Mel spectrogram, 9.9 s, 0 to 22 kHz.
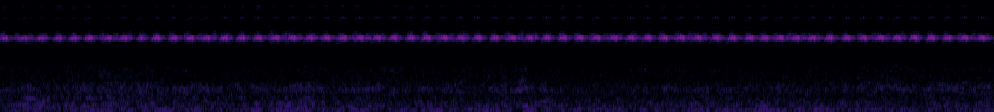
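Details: Crickets chirp steadily at night in a high, shrill, pulsing chorus with no break, recorded on August 23, 2023 in Walnut, California.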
